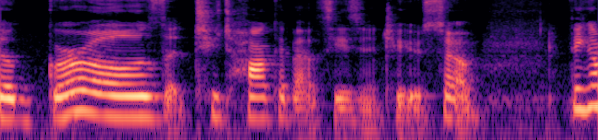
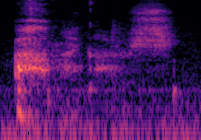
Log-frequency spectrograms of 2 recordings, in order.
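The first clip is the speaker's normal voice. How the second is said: whisper; 12 dB quieter than usual. Real, not acted. Gushing about favourite couple.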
